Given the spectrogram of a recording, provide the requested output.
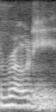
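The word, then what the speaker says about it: Rode: keep in mind that the shop owner's last name is pronounced roie that's relevant because Donald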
